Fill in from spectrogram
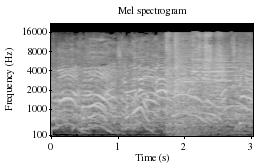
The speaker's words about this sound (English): Oh, what's the shouting for? The other half of the city is rising up.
